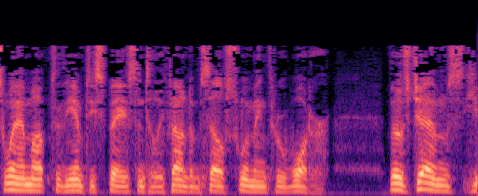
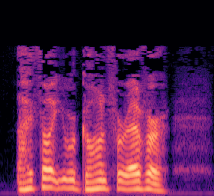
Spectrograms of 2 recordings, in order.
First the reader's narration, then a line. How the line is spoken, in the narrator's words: she sobbed in his arms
